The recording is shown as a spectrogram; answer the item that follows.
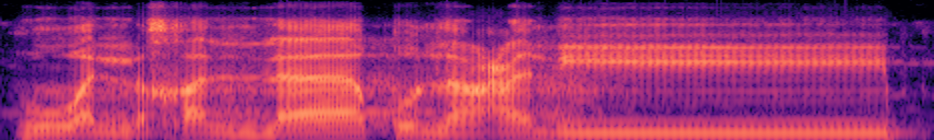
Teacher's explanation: یہ حلق کے کوے کے ساتھ زبان کی جب جڑ ملے تو یہ قاف ادا ہوتا ہے۔ عین کو وسط حلق سے ادا کریں گے۔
